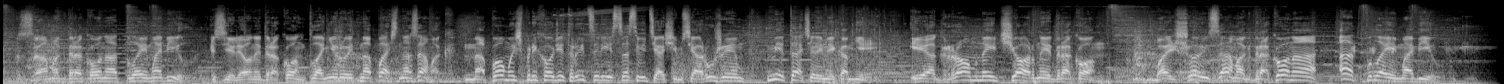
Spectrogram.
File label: Male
